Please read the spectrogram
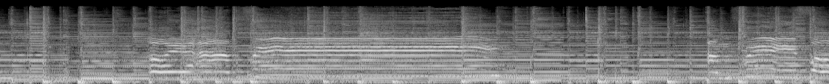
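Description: Acoustic guitar strumming with steady cajon beats under it, and a man's voice singing long, bending held notes.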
